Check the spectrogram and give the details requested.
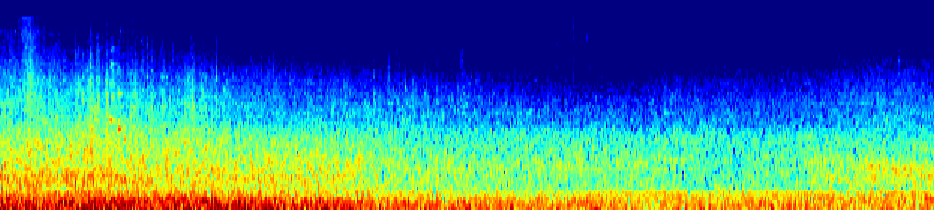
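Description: Steady low road rumble from passing vehicles on a city street, slowly fading, with a faint steady hum and no animal voices.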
